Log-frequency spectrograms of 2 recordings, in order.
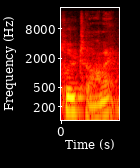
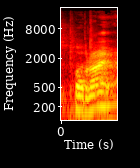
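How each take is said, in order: First: The second syllable has an 'oo' vowel. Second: The second syllable has an 'ah' vowel. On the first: The speaker calls it wrong. "I've just always said plutonic" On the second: The speaker calls it right. "but it's platonic"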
